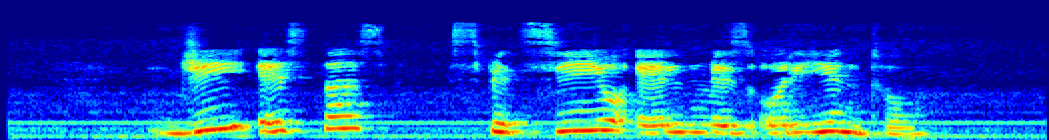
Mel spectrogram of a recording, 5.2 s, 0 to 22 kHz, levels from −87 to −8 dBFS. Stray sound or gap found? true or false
false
